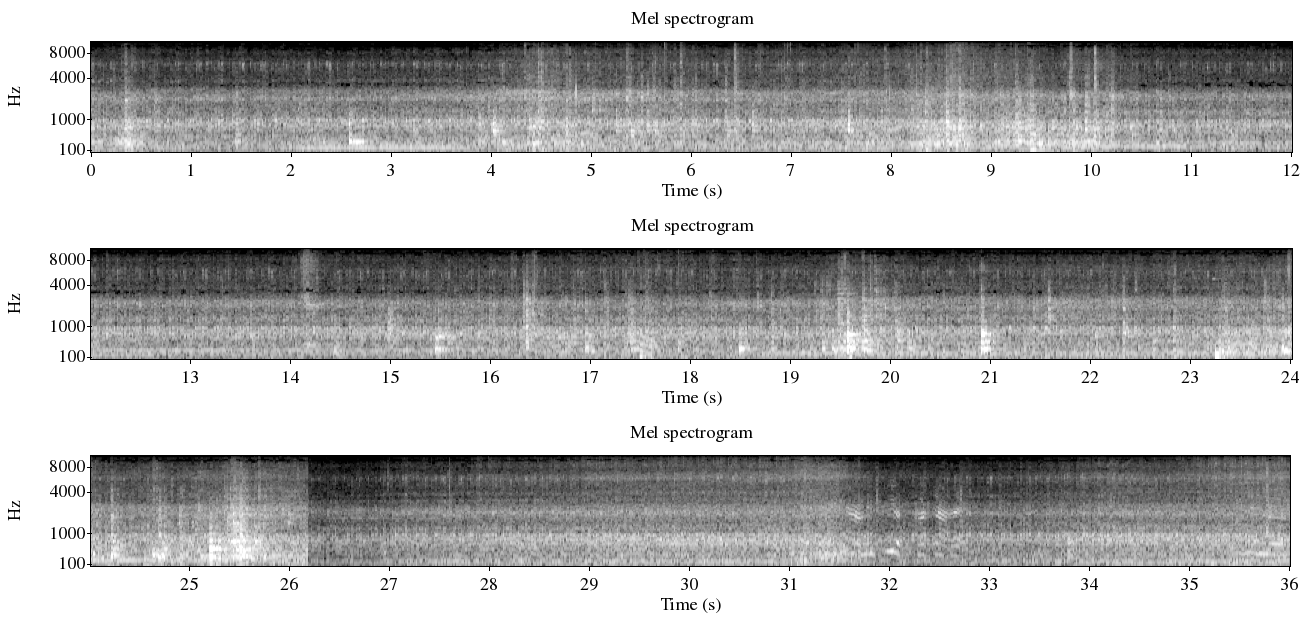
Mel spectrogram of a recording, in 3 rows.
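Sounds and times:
soil and rocks dumping: 0:00.0 - 0:11.0, 0:14.0 - 0:26.2, 0:30.4 - 0:32.7
truck engine running: 0:00.0 - 0:36.0.

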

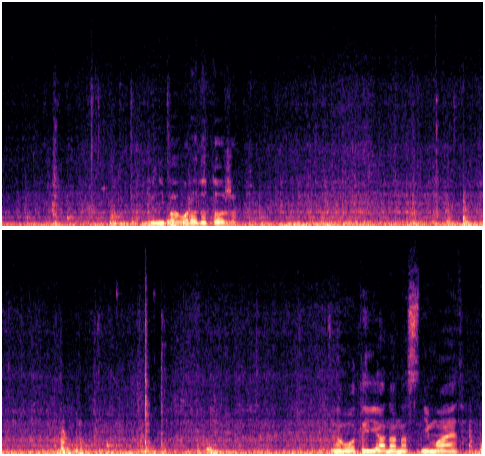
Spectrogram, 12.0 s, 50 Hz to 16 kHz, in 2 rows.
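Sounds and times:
van engine hum: 0:00.0 - 0:12.0
knocks and rattles: 0:05.1 - 0:08.8.

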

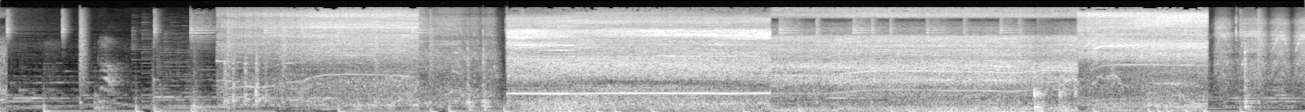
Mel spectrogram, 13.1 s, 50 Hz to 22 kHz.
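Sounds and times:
electric drill whining: 0:02.2 - 0:12.1
router high whine: 0:05.1 - 0:12.1.

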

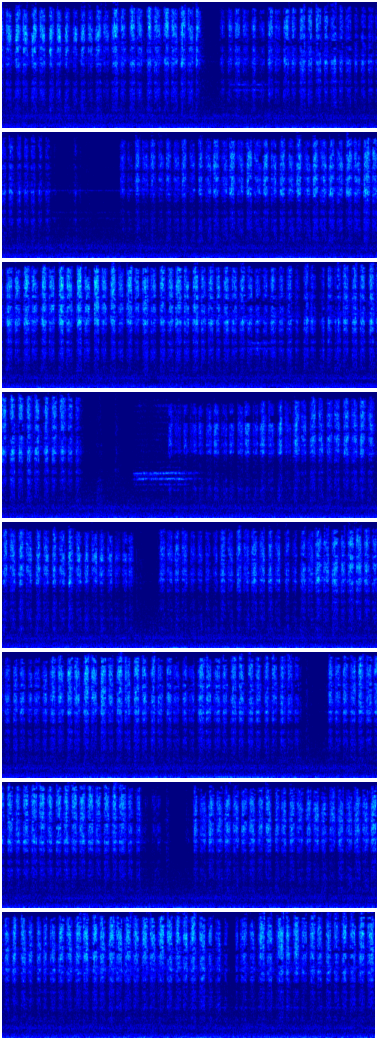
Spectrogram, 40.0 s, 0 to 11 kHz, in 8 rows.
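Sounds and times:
pen rubbing on paper: 0:00.0 - 0:05.6, 0:06.6 - 0:16.0, 0:17.6 - 0:31.8, 0:32.5 - 0:39.9.

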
